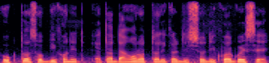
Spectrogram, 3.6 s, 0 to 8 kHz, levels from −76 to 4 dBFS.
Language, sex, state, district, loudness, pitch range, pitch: Assamese, male, Assam, Kamrup Metropolitan, -15 LUFS, 125-145 Hz, 140 Hz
